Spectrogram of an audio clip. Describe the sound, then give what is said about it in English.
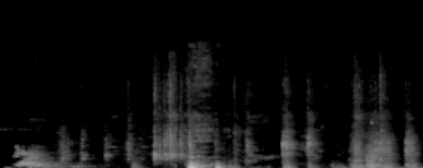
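A dog barks excitedly because someone is at the front door, in a quick, irregular string of sharp barks mixed with higher yips and whines, moderately loud, with no one talking. “Somebody is at my front door and my dog is barking like crazy.”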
